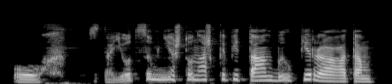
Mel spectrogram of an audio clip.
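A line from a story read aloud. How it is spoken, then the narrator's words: Muffled squeak. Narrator (Russian): пискнула Аленка из рюкзака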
